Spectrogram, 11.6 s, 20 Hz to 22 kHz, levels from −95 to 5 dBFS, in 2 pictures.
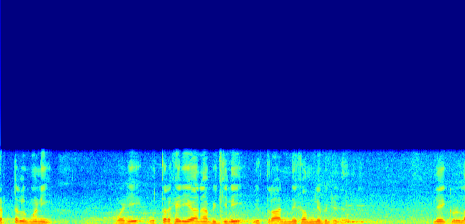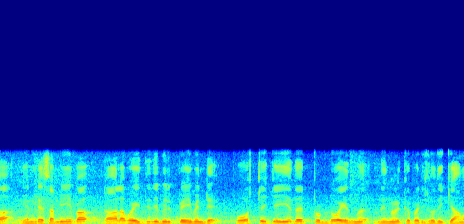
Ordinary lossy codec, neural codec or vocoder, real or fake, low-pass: none; none; real; 7.2 kHz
